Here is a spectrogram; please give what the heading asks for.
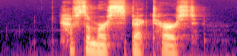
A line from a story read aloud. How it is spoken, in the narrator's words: Joseph Zahn hissed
